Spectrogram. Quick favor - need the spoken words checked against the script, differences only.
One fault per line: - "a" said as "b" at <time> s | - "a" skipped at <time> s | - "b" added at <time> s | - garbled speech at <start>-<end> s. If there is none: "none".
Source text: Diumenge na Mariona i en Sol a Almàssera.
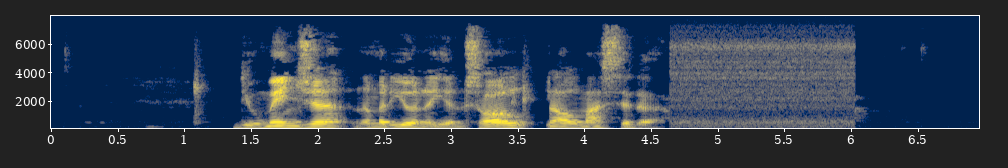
none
